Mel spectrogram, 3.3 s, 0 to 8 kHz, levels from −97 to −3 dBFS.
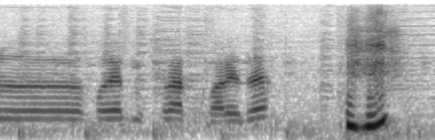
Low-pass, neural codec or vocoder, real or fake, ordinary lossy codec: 7.2 kHz; none; real; AAC, 48 kbps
